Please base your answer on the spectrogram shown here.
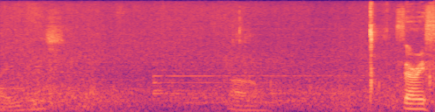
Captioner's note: waves rising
